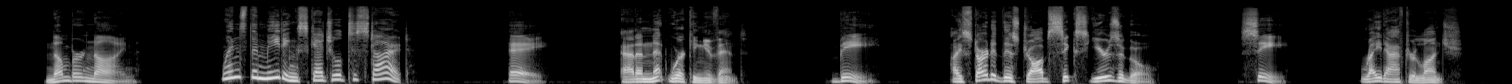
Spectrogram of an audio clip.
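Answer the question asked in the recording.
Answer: C: Right after lunch.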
